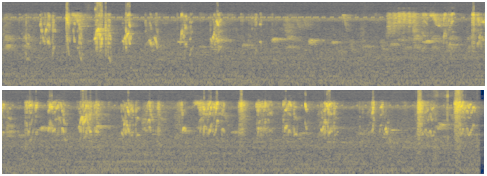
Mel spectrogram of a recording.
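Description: Budgerigars chatter nonstop: a dense stream of high, scratchy warbles and chirps, broken by sharp squawks every second or so, with a low background hum.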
